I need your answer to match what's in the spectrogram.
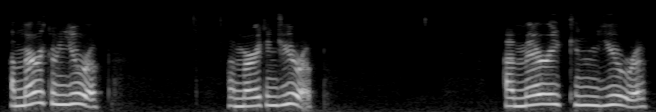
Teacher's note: if we add an intrusive R after America we have American Europe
